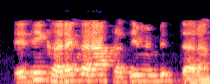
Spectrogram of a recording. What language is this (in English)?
Gujarati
